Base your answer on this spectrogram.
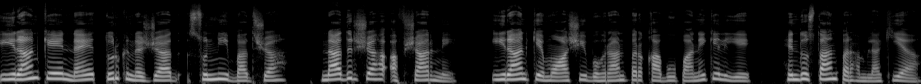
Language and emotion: Urdu, neutral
